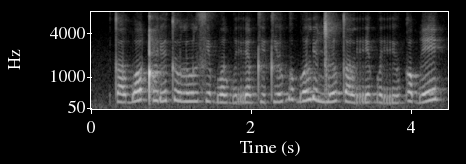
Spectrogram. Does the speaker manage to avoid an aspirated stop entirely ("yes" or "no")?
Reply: yes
